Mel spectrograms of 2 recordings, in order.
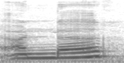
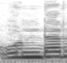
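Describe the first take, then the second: First: The first vowel sounds like 'uh'. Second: The first vowel sounds like 'oo'. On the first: The speaker calls it right. "इसको हम पढ़ते हैं अंडर" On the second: The speaker calls it wrong. "उंडर नहीं पढ़ते हैं"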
